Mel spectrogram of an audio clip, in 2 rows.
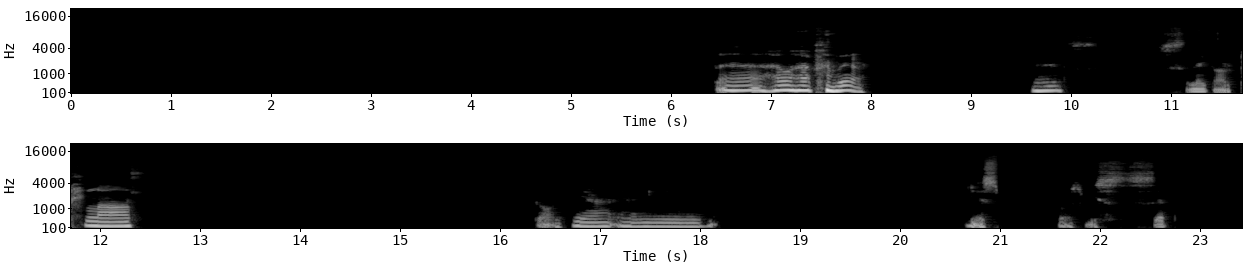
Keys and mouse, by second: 6.4 space, 11.8 ctrl+Tab, 18.4 click, 19.5 click, 20.5 middle click.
